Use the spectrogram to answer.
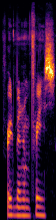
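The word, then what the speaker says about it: Friedemann Friese: Is it Friedman and Fries? Friedman and Fries? – Yeah.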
